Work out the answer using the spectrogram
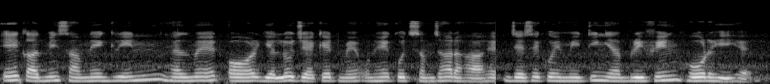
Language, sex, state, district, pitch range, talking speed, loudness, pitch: Hindi, male, Manipur, Imphal West, 160-175 Hz, 170 wpm, -16 LUFS, 165 Hz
